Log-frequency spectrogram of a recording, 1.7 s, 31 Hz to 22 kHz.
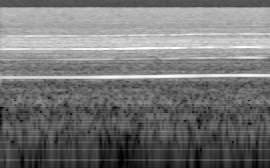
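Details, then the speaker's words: Zenith Trans-Oceanic Royal D7000Y radio during AM IF alignment, BFO knob centred while adjusting BFO slug: steady whistle near 1 kHz drifting slightly in pitch; BFO not yet at zero beat. "If I go further, it starts picking up again. So I need to make sure I leave it where it's totally silent."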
